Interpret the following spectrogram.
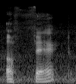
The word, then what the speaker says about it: affect: Affect, it's spelled like affect, but it's pronounced affect.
